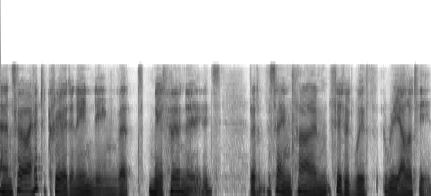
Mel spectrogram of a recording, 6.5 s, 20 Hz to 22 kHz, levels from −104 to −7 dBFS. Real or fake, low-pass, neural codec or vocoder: fake; 5.4 kHz; codec, 32 kHz, 1.9 kbps, SNAC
